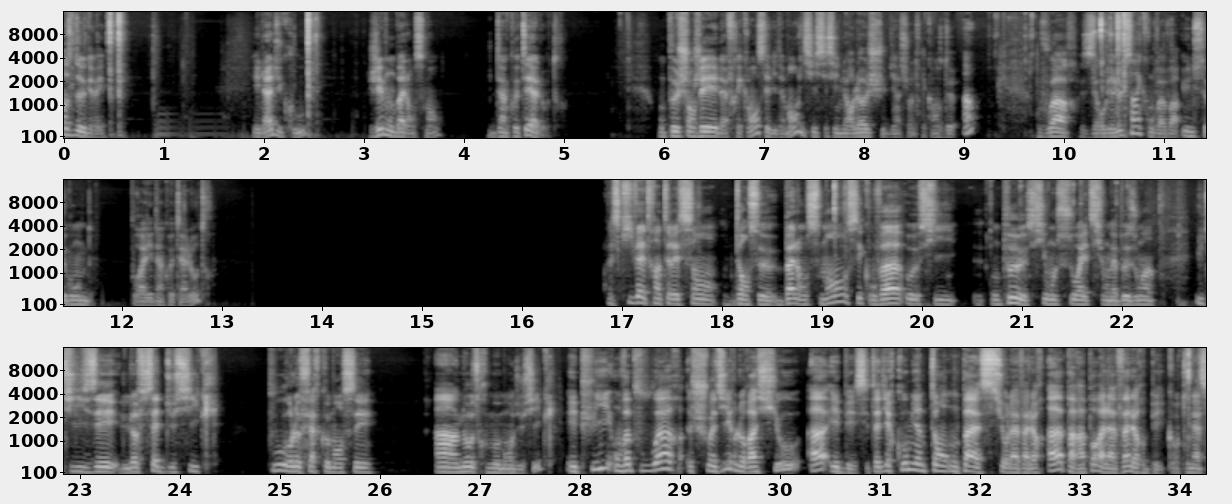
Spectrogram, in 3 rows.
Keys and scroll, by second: 0.4 KP_Enter, 2.4 KP_0, 10.3 KP_Decimal, 10.4 KP_5, 10.6 KP_Enter, 13.3 KP_0, 19.1 KP_0, 34.1 KP_0.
